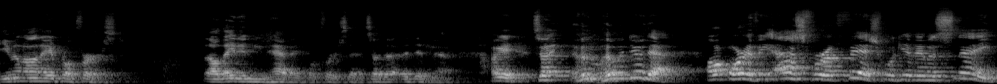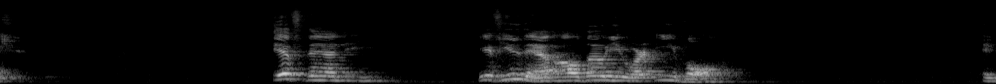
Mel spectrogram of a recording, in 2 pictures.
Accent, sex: American, male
